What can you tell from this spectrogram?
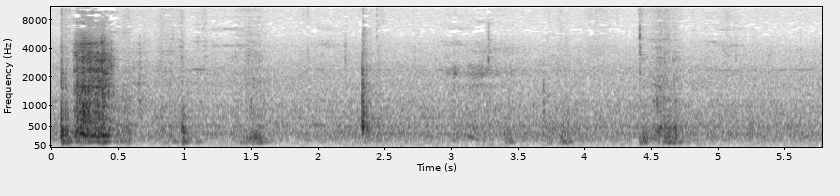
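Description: Handling noise from a circuit board and tools on a wooden workbench: a short rustling scrape at the start, then a few light clicks and knocks, over a faint steady hum.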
